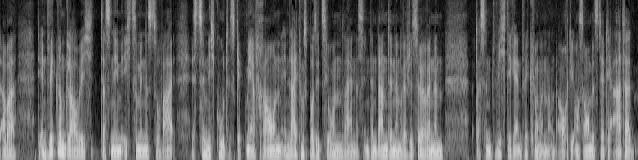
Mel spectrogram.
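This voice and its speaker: A man's voice: low-pitched, a little mellow, dry recording, clean studio sound. A man answering as an actor in a conversational radio interview, earnest and reflective, in broken-up phrases. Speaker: stage actor, interview guest.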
